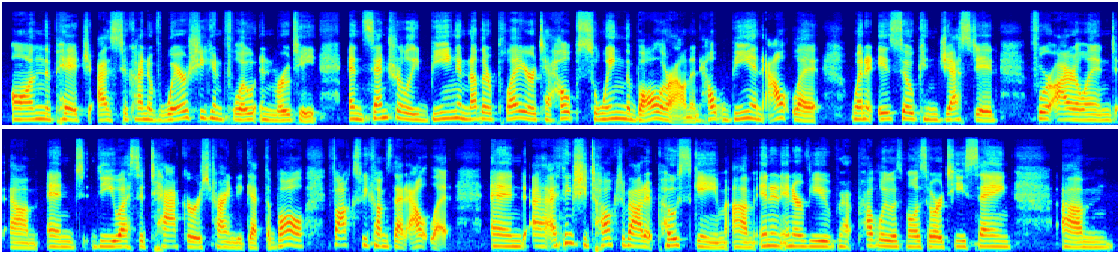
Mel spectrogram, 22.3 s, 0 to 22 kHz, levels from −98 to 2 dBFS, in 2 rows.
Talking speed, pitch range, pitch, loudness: 190 wpm, 175-205 Hz, 190 Hz, -22 LUFS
